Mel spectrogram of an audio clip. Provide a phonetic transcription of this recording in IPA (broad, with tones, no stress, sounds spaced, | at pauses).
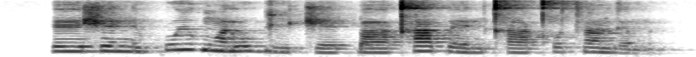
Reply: eː˦ ʃ e˦ n i˨ kʷ iː˦ ɡʷ ã˦ ɾ uː˦ ɡ iː˨ t͡ʃ eː˨ k͡p aː˨ kʰ aː˦ p eː˨ n kʰ aː˨ kʰ ʊ˦ t͡s ã˦ ɡ ɛ˨ m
